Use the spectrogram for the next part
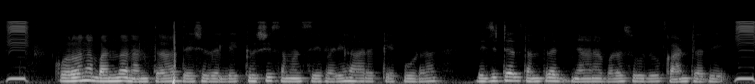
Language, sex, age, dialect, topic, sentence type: Kannada, female, 25-30, Coastal/Dakshin, agriculture, statement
